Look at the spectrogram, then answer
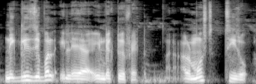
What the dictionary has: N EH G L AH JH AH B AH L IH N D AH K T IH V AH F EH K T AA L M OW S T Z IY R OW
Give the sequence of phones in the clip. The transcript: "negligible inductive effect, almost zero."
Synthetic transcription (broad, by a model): N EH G L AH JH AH B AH L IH N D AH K T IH AH F EH K T AA L M OW S T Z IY R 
